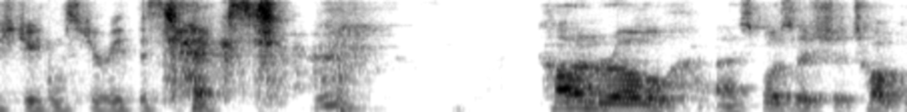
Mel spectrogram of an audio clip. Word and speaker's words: Colin Rowe: No, it is Colin Rowe. It's not Colin Rowe. You can have a row with him, but he's dead. But it's Colin Rowe.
